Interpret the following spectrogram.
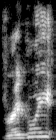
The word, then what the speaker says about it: Brigleague: His name is Joseph Brigleague. I pronounced that correct, right?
